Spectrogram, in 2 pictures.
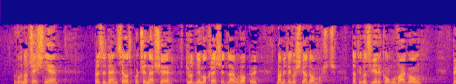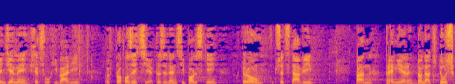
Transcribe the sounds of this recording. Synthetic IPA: ɾuvnɔt͡ʂɛɕɲɛ | pɾɛzɘd̪ɛnt̪sʲjaɾɔspɔt͡ʂɘnaɕɛft̪ɾud̪nɘmɔkɾɛɕɛd̪laɛwɾɔpɘmamɘt̪ɛɡɔɕfʲjad̪ɔmɔ̰ɕt͡ɕd̪lat̪ɛɡɔzvʲjɛlkɔ̃w̃uvaɡɔ̃w̃ | bɛɲd͡ʑɛmɘɕɛfswuxivalʲi | fpɾɔpɔzɘt̪sʲjɛpɾɛzɘd̪ɛnt̪sʲjipɔlskʲej | kt̪uɾɔ̃w̃pʂɛt̪st̪avʲi | panpɾɛmʲjɛɾd̪ɔnalt̪ːusk

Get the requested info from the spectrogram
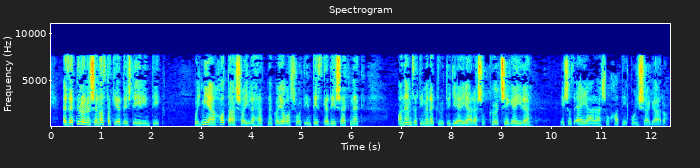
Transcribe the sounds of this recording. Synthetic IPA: ʔɛzɛkːylø̞nø̞ʃɛnɒst̪ɒkeːrd̪eːʃt̪eːɾint̪ik | ho̞ɟmijɛnɦɒt̪aːʃɒjilɛɦɛt̪nɛkɒjɒvɒʃo̞̰lt̪int̪eːskɛd̪eːʃɛknɛk | ɒ̰nɛmzɛt̪imɛnɛkylt̪øɟiɛjaːɾa̰ːʃo̞̰kːø̞lt͡ʃeːɡɛiɾɛ | eːʃɒzɛljaːɾaːʃo̞khɒt̪eːko̞̰ɲʃa̰ːɡa̰ːɾɒ̰

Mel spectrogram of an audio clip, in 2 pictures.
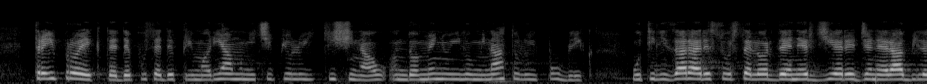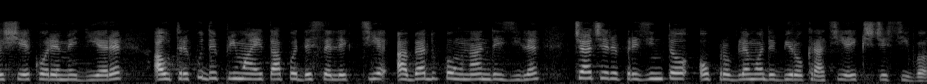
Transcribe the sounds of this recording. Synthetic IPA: t̪ɾe̞jpɾo̞je̞kt̪e̞d̪e̞puse̞d̪e̞pɾiməɾiamunit͡ʃipijulujkʲiʃinəwɨnd̪o̞me̞njuiluminat̪ulujpublik | ut̪ilizaɾeaɾe̞surse̞lo̞rd̪e̞ːne̞rd͡ʒije̞ɾe̞d͡ʒe̞ne̞ɾabiləʃie̞ko̞ɾe̞me̞d̪ie̞ɾe̞ | awt̪ɾe̞kut̪̚d̪e̞pɾimae̞t̪apəd̪e̞se̞le̞k̚t̪sije̞abead̪upəunand̪e̞zile̞ | t͡ʃe̞jat͡ʃe̞ɾe̞pɾe̞zint̪əo̞pɾo̞ble̞məd̪e̞biɾo̞kɾat̪sije̞ːkst͡ʃe̞sivə

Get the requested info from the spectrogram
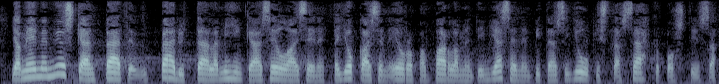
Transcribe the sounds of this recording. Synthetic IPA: jɑmeemːemyøskæːnpæːt̪pæːdyt̪t̪ːæːlːæmihiŋkæːnselːɑiseːnet̪ːæjokɑiseneuroːpɑmpɑrlɑment̪injæsenempit̪æsijulkist̪ɑːssæhkøpost̪insɑ̰

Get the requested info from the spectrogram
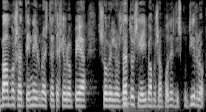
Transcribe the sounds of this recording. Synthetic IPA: bamo̞sat̪e̞ne̞ɾunaest̪ɾat̪e̞xjaewɾo̞pe̞aso̞β̞ɾe̞lo̞zðat̪o̞siaiβamo̞sapo̞ð̞e̞ɾðiskut̪iɾlo̞

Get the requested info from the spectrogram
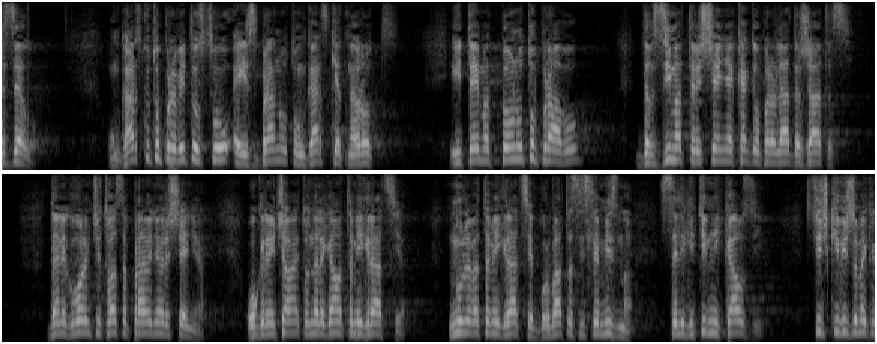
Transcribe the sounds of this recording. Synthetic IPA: ɛzɛlˠo̰ | uŋɡaɾskot̪opɾɐvit̪ɛlˠst̪voʔɛizbɾanoːt̪ʊŋɡaɾskijət̪nɐɾɔt̪ | it̪ɛimɐt̪̚pɤlˠnot̪opɾavo | d̪ɐvzimət̪ɾɛʃɛnijəkaɡ̚d̪ɐʊpɾɐvlʲavɐd̪əɾʒavɐt̪əsi̥ | d̪ɐnɛɡovɔɾimt͡ʃɛt̪ovasɐpɾavilˠniɾɛʃɛniə̰ | oɡɾɐnit͡ʃavɐnɛt̪onɐlɛɡalˠnət̪əmiɡɾat̪sijə̰ | nulɛvɐt̪əmiɡɾat̪sijəboɾbat̪əsislʲɐmizmə̰ | sɐlɛɡʲit̪imnikawzḭ | fsit͡ʃkiviʒd̪əmɛkɐ

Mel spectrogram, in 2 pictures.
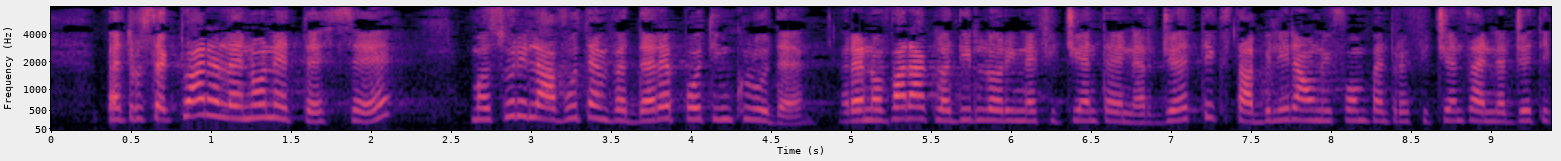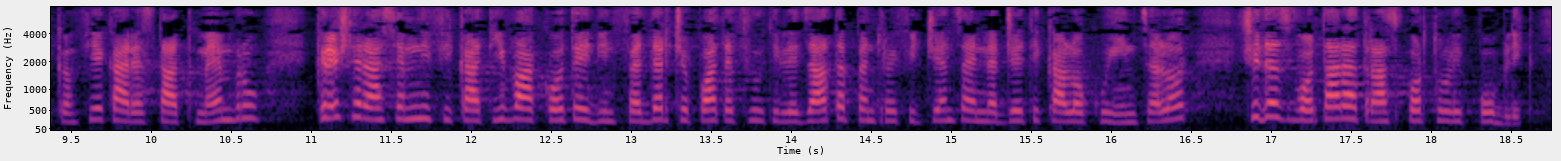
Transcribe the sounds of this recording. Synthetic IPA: pe̞nt̪ɾuse̞k̚t̪oaɾe̞le̞no̞net̪ese̞ | məsuɾile̞avut̪e̞ɨnve̞d̪e̞ɾe̞po̞t̪iŋklud̪e̞re̞no̞vaɾeakləd̪iɾilo̞ɾine̞fit͡ʃie̞nt̪eːne̞rd͡ʒe̞t̪ikst̪abiliɾeaunujfo̞nd̪pe̞nt̪ɾue̞fit͡ʃie̞nt̪saene̞rd͡ʒe̞t̪ikəɨnfije̞kaɾe̞st̪at̪me̞mbɾu | kɾe̞ʃt̪e̞ɾease̞mnifikat̪ivəako̞t̪e̞jd̪infe̞d̪e̞rʲt͡ʃe̞poat̪e̞fiut̪ilizat̪əpe̞nt̪ɾue̞fit͡ʃient̪sae̞ne̞rd͡ʒe̞t̪ikəalo̞kuint̪se̞lo̞r | ʃid̪e̞zvo̞lt̪aɾeat̪ɾanspo̞rt̪ulujpublik

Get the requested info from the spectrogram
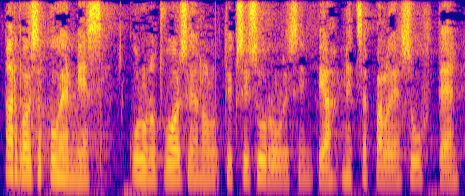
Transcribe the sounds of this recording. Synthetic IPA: ɑrʋoisɑpuhe̞mːieskuːlunut̪ʋuosionolːut̪yksisurulːisimpiɑme̞t̪sæpɑlojensuht̪eːn

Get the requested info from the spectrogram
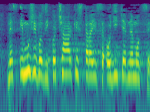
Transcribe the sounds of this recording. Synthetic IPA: dnɛsʔɪmuʒɪvo̞ziːko̞t͡ʃaːɾkɪst̪aɾajiːsɛʔo̞ɟiːcɛvnɛmo̞t͡sɪ

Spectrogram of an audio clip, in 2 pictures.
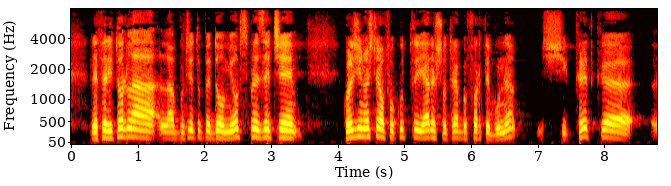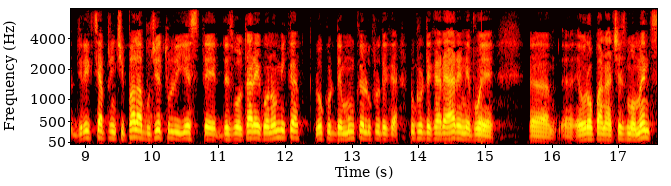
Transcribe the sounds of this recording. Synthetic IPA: re̞fe̞ɾit̪o̞rʲlalabud͡ʒe̞t̪ulpe̞d̪o̞wəmijo̞p̚t̪spɾəze̞t͡ʃe̞ | ko̞le̞d͡ʒijno̞ʃt̪ɾiawfəkut̪jaɾəʃo̞t̪ɾeabəfoart̪e̞bunə | ʃikɾe̞d̪kʰə | d̪iɾe̞k̚t̪siapɾint͡ʃipaləabud͡ʒe̞t̪ulujːe̞st̪e̞d̪e̞zvo̞lt̪aɾeeko̞no̞mikə | lo̞kurʲd̪e̞muŋkəlukɾulukɾurʲd̪e̞kaɾe̞aɾe̞ne̞vo̞je̞ | e̞uɾo̞paɨnat͡ʃe̞st̪mo̞me̞nt̪

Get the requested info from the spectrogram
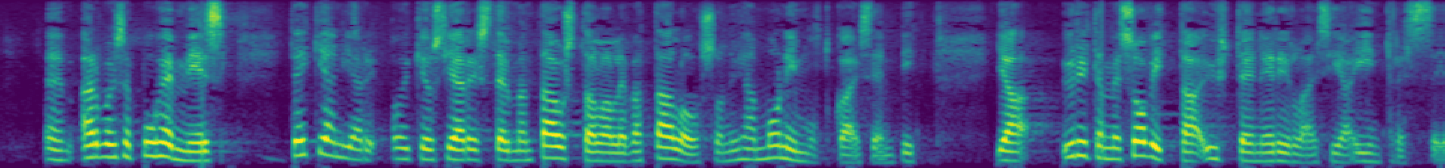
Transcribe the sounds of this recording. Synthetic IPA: ɑrʋoisɑpuhemːies | t̪ekiænjæroikeusjærjest̪elmænt̪ɑust̪ɑlːɑoleʋæt̪ɑlousːonyhæmmonimut̪kɑisḛmpi | jɑyɾit̪æmːesoʋit̪ːɑːyht̪eːnerilɑ̰isiɑ̰ʔint̪resːḛ

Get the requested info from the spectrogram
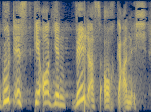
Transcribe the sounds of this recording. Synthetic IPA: ɡuːtɪstɡ̥eʔɔɐɡiən | vɪldasaʊxɡ̥a̰ːɐnɪ̰çt

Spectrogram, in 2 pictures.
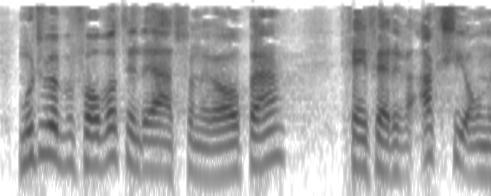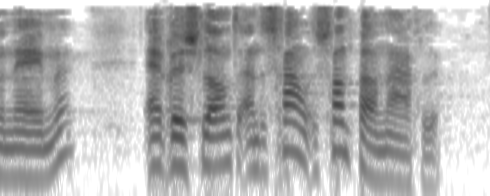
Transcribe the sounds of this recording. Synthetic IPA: mutənʋəbɛjv̥oɹbɪːlˠtɪndəraːtfɑnøːrowpaː | χejnvɛɹdərəʔɑksiɔndəɹnejmən | ʔɛnrɵslɑntaːndəsχɑnt̚paːlˠna̰ːχələn

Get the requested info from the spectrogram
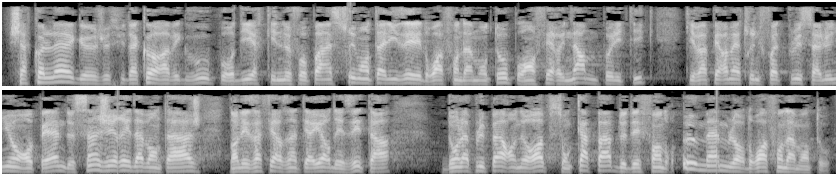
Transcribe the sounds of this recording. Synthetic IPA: ʃɛʁkɔlːɛɡʒəsɥid̪akɔʁavɛkvupuʁd̪iʁkilnəfopaɛ̃st̪χymɑ̃t̪alizeled̪ʁwafɔ̃d̪amɑ̃t̪opuʁɑ̃fɛʁynaʁmpɔlit̪ikː | ivapɛʁmɛt̪χynfwad̪əplysalynjɔ̃øʁɔpeɛnd̪əsɛ̃ʒeʁed̪avɑ̃t̪aʒd̪ɑ̃lezafɛʁzɛ̃t̪eʁjœʁd̪ezet̪a | d̪ɔ̃laplypaʁɑ̃nøʁɔpsɔ̃kapabləd̪əd̪efɑ̃d̪ʁømɛmlœʁd̪ʁwafɔ̃d̪amɑ̃t̪o̰

